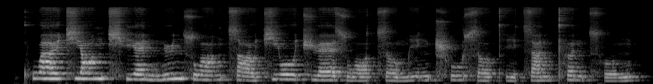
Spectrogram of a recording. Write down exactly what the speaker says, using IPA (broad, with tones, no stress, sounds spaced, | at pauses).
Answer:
kʰ w a˥ ɪ̯ t͡ɕ j ɑ˥ ŋ t͡ɕʰ j ɛ˥˩ n n̪ y˥ n s w ɑ˧˥ ŋ t͡s ɑ˨˩ ʊ̯ t͡ɕ j o˥ ʊ̯ t͡ɕ ɥ ɛ˥ s w ɔ˧˥ t͡s ɤ˨˩ m i˧˥ n ʈ͡ʂʰ u˥ s ɤ˧˥ t̪ʰ i˨˩ t͡s a˥ n t̪ʰ ə˥˩ n t͡sʰ ʊ˧˥ ŋ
